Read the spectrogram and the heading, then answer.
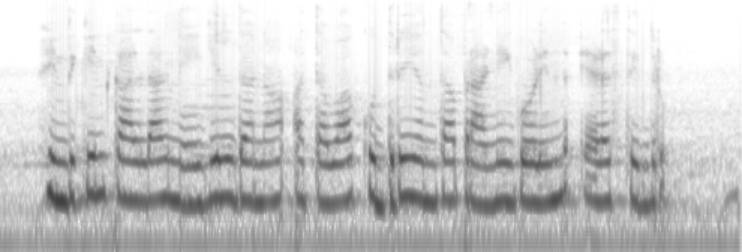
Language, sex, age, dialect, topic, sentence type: Kannada, female, 18-24, Northeastern, agriculture, statement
